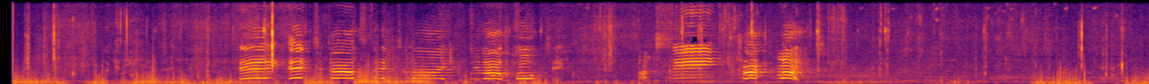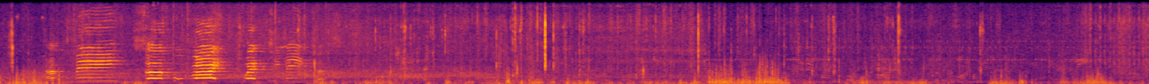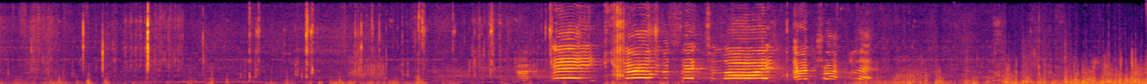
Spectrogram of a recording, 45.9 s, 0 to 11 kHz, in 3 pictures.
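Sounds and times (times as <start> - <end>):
wind rumbling on microphone: 0.2 - 45.9.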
